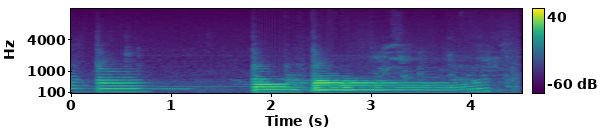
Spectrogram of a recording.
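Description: Solid-body electric guitar played clean: a couple of short plucked notes, then a note struck about two seconds in that rings out for about two seconds before it is stopped.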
